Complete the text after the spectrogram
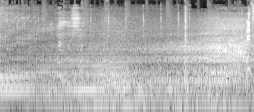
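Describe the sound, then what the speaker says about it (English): Road traffic heard from inside a car, a steady engine and road rumble with other cars passing by, while someone talks over it. "Why do we have all this traffic?"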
